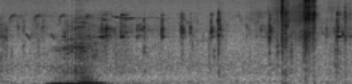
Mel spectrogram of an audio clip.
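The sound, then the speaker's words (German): A bear bites into an apple with one loud, low crunch, followed by a few faint, scattered chewing clicks. “du darfst dem Bär noch einen Apfel zum Dank geben.”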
